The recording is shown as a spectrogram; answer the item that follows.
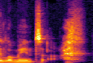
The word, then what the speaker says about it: LMNT: shoot to is um element now I don't know if that's pronounced incorrectly or whatever it's spell l m n t you could say lament I'm saying element cuz I think kind of sounds what it's meant to sound like um it's a hydration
